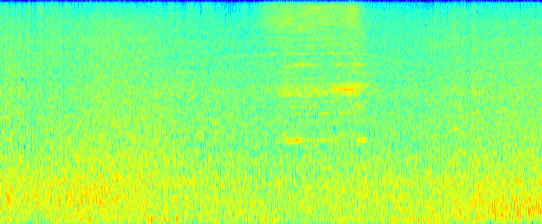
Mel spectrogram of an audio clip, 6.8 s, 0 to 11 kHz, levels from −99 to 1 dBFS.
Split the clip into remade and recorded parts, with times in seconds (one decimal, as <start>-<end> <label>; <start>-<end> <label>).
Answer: 0.0-0.9 remade; 0.9-2.0 recorded; 2.0-3.7 remade; 3.7-5.3 recorded; 5.3-6.0 remade; 6.0-6.8 recorded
